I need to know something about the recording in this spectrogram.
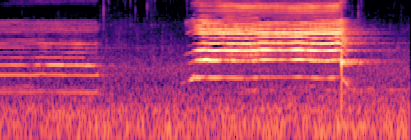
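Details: A cat named June singing loudly: a steady drawn-out tonal note, a short pause, then a louder, higher sustained yowl lasting about one and a half seconds, ending with a click.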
